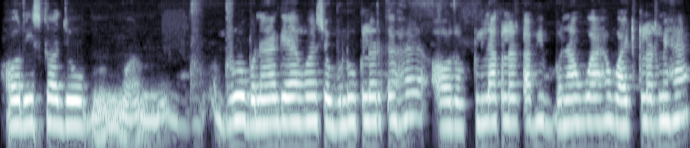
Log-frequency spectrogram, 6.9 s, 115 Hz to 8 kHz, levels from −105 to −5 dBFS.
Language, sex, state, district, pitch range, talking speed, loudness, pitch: Hindi, female, Bihar, Sitamarhi, 230-250 Hz, 190 wpm, -15 LUFS, 245 Hz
